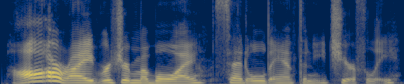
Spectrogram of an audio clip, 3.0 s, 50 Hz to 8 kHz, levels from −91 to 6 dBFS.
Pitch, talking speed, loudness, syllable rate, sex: 210 Hz, 180 wpm, -18 LUFS, 5.2 syllables/s, female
